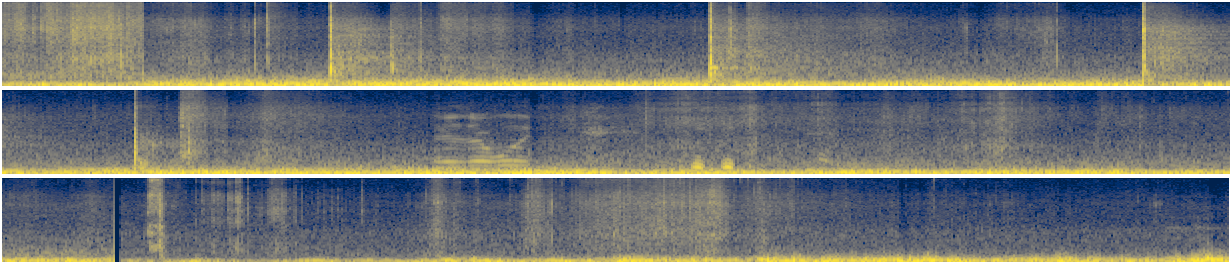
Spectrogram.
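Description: Wind rumbling on the microphone, with several sharp snaps of dry sticks being broken for firewood, spread a second or two apart.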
